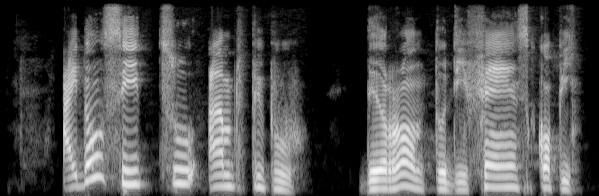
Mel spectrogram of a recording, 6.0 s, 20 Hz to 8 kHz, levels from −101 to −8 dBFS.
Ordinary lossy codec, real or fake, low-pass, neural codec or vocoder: none; real; 7.2 kHz; none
